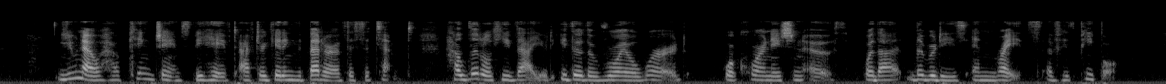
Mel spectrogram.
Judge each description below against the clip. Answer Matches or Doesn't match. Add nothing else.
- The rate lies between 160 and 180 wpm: Matches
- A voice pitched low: Doesn't match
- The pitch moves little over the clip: Matches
